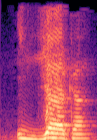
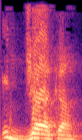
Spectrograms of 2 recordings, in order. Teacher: لأنه الياء إذا شددها بيطلع جيم · Shown in: second take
